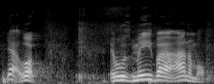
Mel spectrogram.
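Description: A man's voice: high-pitched, animated, quick pace, highs cut off, slight background noise. A young man filming as he walks through a large abandoned factory, chatting and explaining what he sees. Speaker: vlogger filming. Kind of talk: casual chat. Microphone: handheld camera while walking.

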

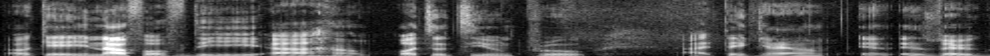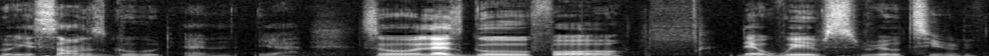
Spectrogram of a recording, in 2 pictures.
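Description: A man with a low voice, slowly thinking aloud with many fillers while demonstrating music plugins in a home studio. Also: fairly even intonation, clean tone. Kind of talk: casual screen-recorded tutorial. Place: small home studio with colored lights.

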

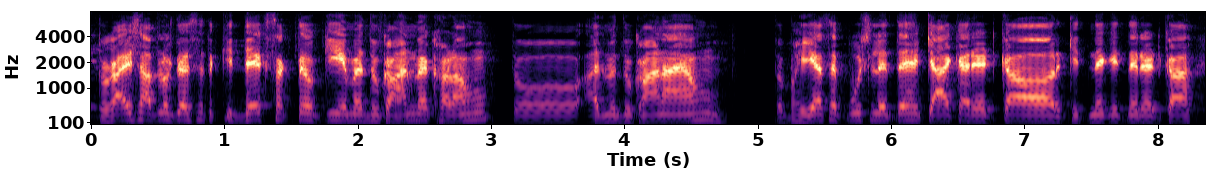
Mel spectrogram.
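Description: Young male vlogger, very sharp bright tone, casual interviewing. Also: fairly high pitch. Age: young adult. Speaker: vlogger interviewing a shop owner. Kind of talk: casual chat to camera. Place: small clothing shop.

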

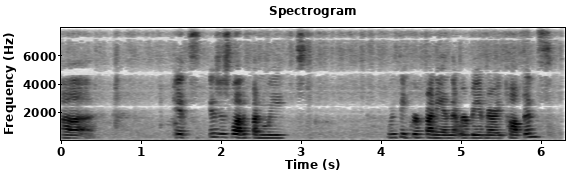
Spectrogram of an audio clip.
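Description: A woman's voice: medium pitch, steady tone, moderate pace, far from the mic, slight background noise. A woman hosting a live crafting stream, chatting with viewers in a rambling, giggly way at her craft table at home. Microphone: device mic set back from the table.

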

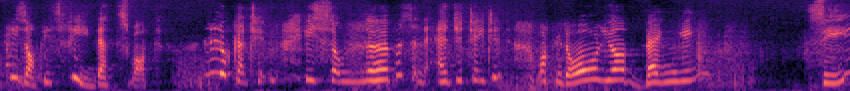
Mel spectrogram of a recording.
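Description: Shrill, querulous older mother. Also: expressive, measured pace, pushed and bright, slight background noise, heavily acted, rough recording. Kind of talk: 1950s radio acting.

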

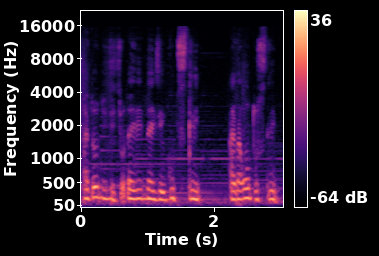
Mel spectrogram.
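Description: A woman's voice: on the low side, flat delivery, fast, dark tone, soft background music, close to an everyday voice. A young woman with a Nigerian accent playing a pregnant wife who scolds and cries with repeated questions. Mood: sullen. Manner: tearful, scolding, repetitive questions. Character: pregnant wife, tearful and accusing. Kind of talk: Nollywood-style skit acting.

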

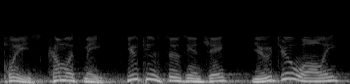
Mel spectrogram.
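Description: A man's voice: on the high side, big pitch swings, normal speed, loud music behind the voice. An actor in a radio play playing a kindly, courteous and reassuring department store doorman. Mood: eager, helpful. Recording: lo-fi, tinny, noisy radio broadcast.

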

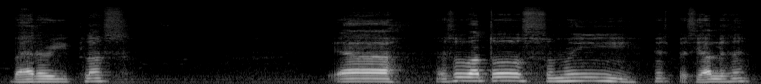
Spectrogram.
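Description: A man with a Mexican Spanish accent giving a casual, unscripted demonstration, informal and halting as he searches for words and drops in English. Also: medium pitch, dark tone. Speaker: home vlogger demonstrating gear.

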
